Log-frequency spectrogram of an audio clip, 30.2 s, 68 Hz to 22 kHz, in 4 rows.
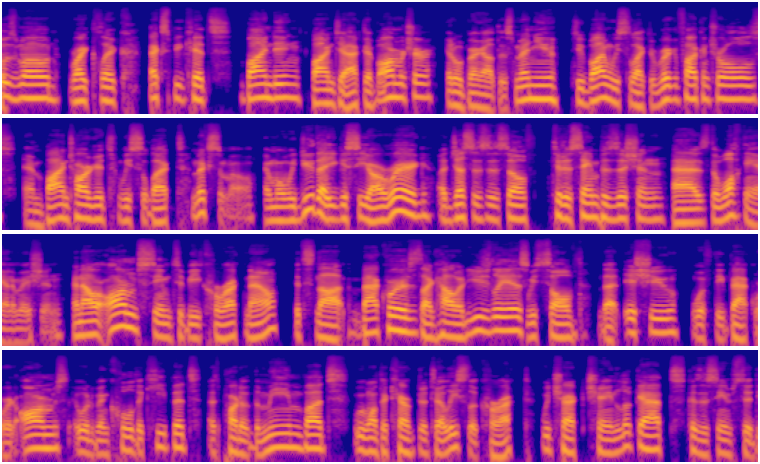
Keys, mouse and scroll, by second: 0.4-3.6 right drag, 4.2-4.8 shift+middle drag, 5.0 middle click, 5.8-7.4 drag, 8.1-10.0 drag, 15.2-19.2 middle drag, 19.6-24.0 shift+middle drag, 28.7 click, 29.4 click, 30.1 scroll up 1.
